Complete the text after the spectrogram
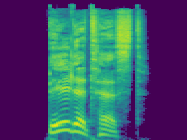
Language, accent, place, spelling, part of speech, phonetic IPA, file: German, Germany, Berlin, bildetest, verb, [ˈbɪldətəst], De-bildetest.ogg
- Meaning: inflection of bilden: 1. second-person singular preterite 2. second-person singular subjunctive II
